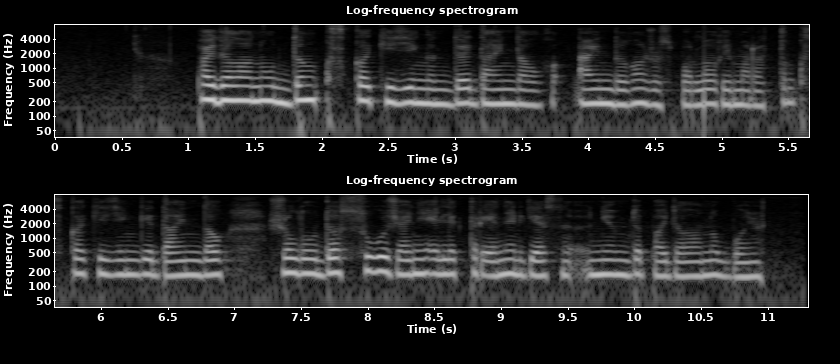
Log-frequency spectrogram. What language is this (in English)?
Kazakh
